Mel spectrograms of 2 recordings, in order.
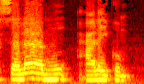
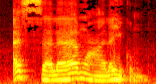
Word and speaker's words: Assalamu alaykum: Parmi ces conditions, on prononce l'article défini. Donc ça veut dire le A au début. Ainsi, il ne suffit pas de dire Salamu alaykum. Il faut bien l'article défini, le alif lam.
